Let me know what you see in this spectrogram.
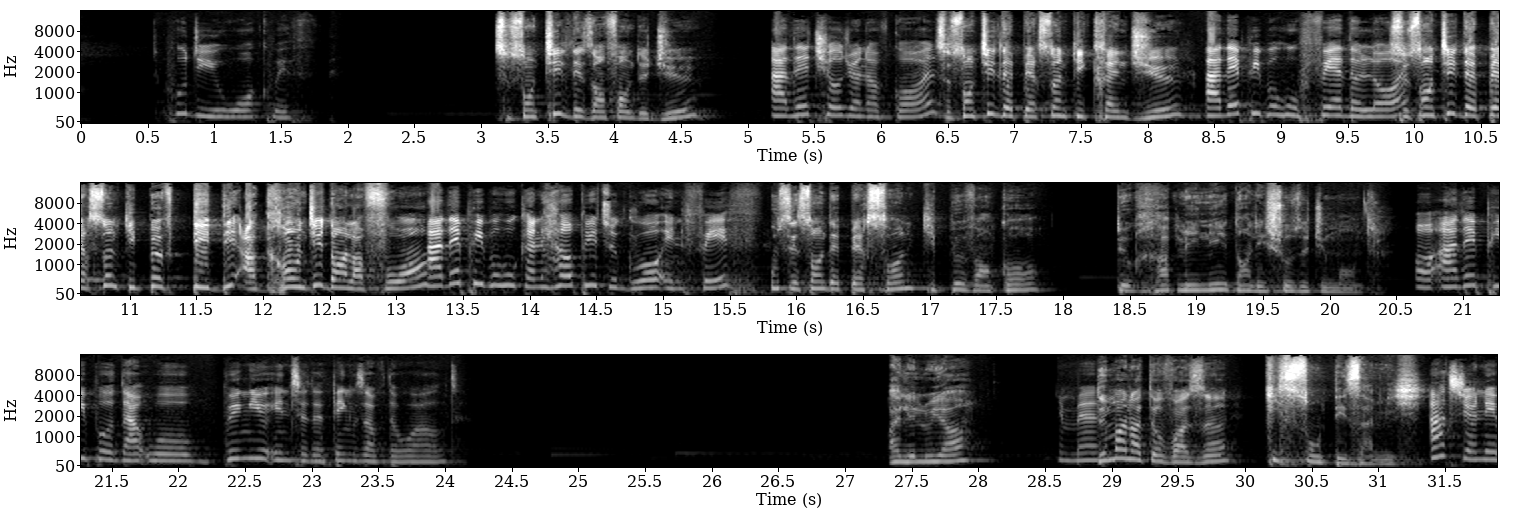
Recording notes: Preached during Joyful Hour Sunday Service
